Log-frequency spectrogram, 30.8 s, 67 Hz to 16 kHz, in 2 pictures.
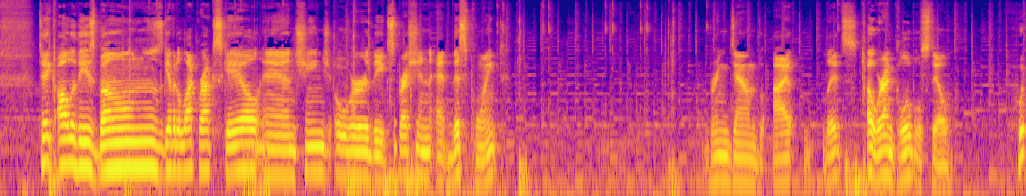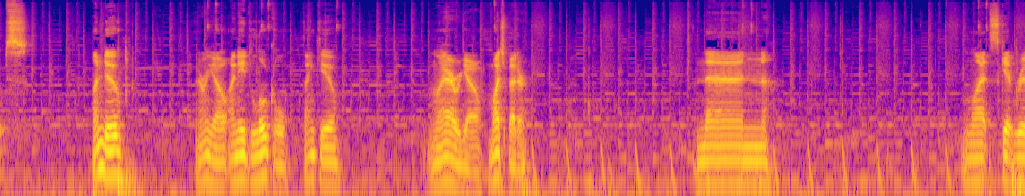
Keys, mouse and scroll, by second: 0.7-1.4 scroll down 3, 0.7 a, 1.8 i, 3.5 click, 5.1 KP_0, 5.8 Left, 6.1 Right, 7.6 right click, 8.3-10.0 shift+right drag, 10.6-12.6 drag, 13.2 ctrl+z, 17.5 ctrl+z, 18.5-19.6 drag, 20.4-22.8 drag, 23.9-24.9 scroll up 16, 26.5 right click, 30.1 click, 30.5 c.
